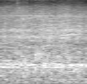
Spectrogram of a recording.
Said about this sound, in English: That's the train right there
